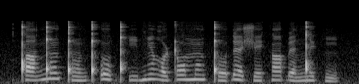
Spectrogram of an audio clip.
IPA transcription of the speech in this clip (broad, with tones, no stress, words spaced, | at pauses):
ǃa˨ŋ͡ǃõ˦ ǃõ˨ ǃʼo˦˨ǃʼi˨bĩ˦ʁʊ˨ ʈɔ˦mõ˦ ǃo˨ɗɛ˦˨ʃe˨ kã˦ɓɛ˨ŋ͡ǃɪ˦ kĩ˨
